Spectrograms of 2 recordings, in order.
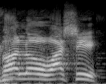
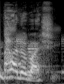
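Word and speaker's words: ভালোবাসি: वैसे मुझे वो एक वाक्य आता है, वो बच्चन साहब के गाने में आता है ना, अमी तुम्हाके भालो वाशी। वाशी नहीं, बाशी। बाशी? जी, आमी तुम्हाके भालोबाशी।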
